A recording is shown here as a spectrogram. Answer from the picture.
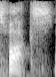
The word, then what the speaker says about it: Fuchs: No, I think the CH is like a K, right? – So it's Fox.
